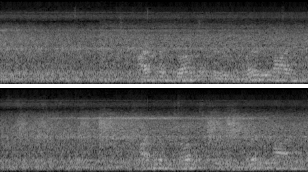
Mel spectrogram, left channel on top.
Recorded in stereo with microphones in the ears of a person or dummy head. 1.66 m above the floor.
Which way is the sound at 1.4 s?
30° left (ahead or behind).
